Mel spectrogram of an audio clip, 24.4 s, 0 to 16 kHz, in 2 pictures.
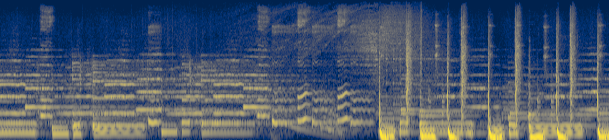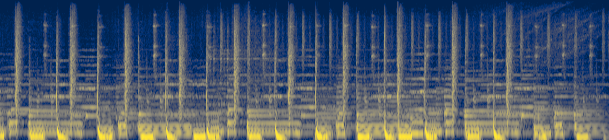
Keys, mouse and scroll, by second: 3.4 alt+scroll up 1.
